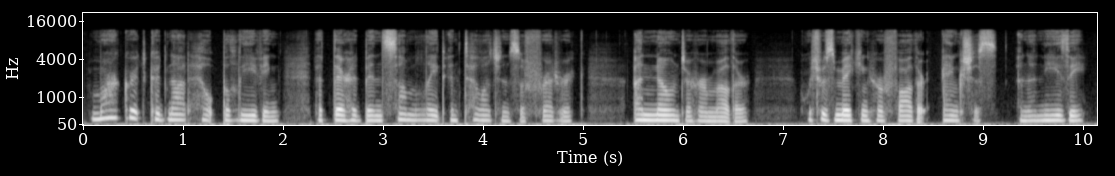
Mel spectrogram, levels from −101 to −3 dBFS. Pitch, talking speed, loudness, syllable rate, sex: 180 Hz, 155 wpm, -19 LUFS, 5.4 syllables/s, female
